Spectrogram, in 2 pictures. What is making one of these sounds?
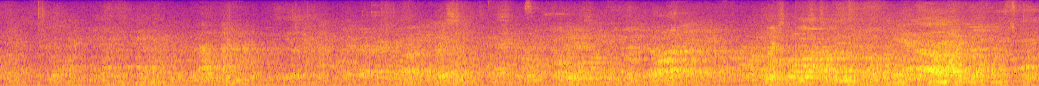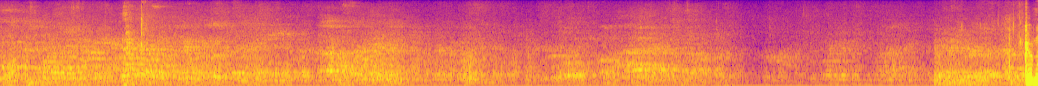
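Many men and women chatter and greet one another in a large echoing hall.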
